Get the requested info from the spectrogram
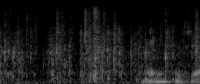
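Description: Rapid, irregular crackling rustle of something being handled, with a man's voice starting near the end.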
